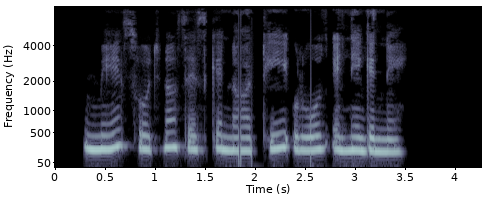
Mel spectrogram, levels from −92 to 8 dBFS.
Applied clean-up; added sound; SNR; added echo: none; none; none; none.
